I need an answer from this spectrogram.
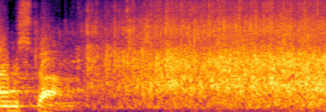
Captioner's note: applause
